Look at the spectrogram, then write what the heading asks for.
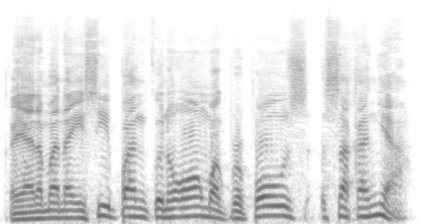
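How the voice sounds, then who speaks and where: A man's voice: a little high, a little slow, no room sound. A man with a Filipino accent narrating a scripted first-person story for a radio drama.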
